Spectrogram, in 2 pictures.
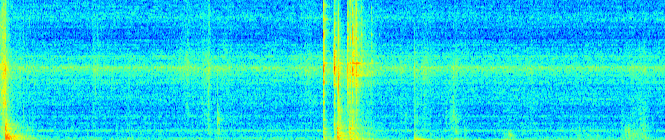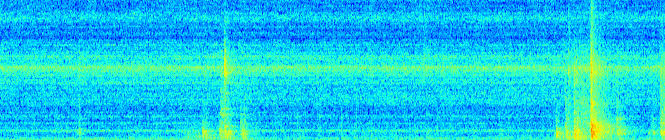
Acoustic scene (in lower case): kitchen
